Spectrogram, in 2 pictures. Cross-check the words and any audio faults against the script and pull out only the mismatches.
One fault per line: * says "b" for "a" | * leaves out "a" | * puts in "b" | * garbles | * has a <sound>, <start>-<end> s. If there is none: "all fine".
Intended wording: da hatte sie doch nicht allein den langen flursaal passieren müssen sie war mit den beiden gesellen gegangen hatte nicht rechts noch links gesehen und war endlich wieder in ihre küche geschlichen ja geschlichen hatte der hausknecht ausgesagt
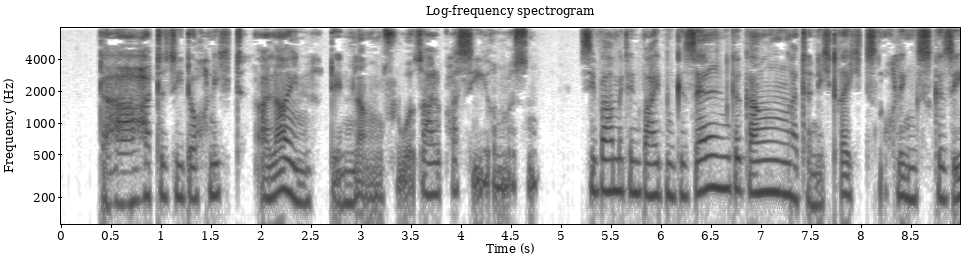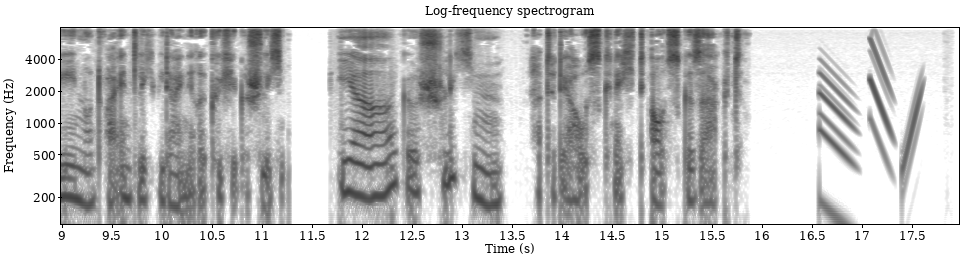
* has a chirp, 16.6-17.6 s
